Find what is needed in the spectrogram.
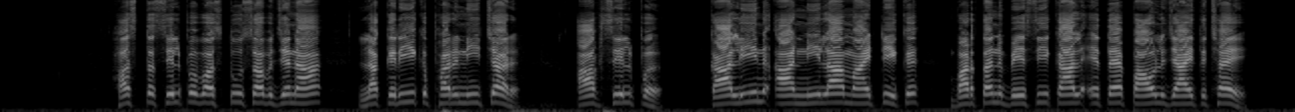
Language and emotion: Maithili, neutral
